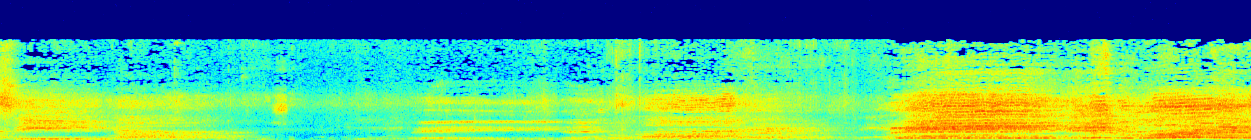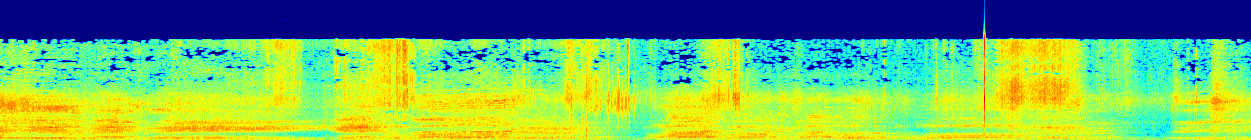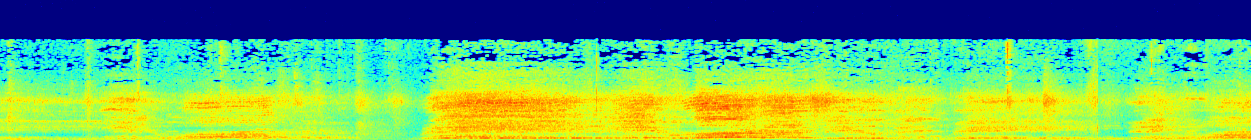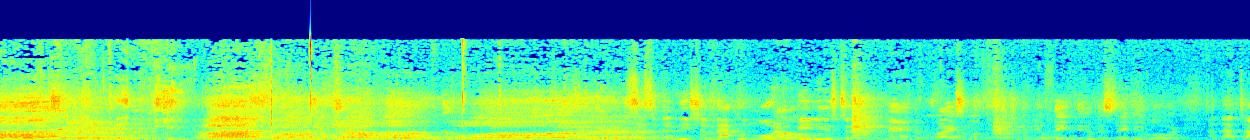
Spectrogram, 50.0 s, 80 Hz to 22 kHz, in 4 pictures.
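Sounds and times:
congregation singing: 0.0s - 50.0s.

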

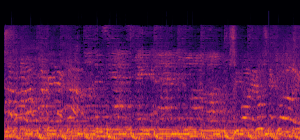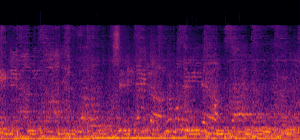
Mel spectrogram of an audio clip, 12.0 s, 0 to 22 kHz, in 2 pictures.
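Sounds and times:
loud dance music with bass: 0.1s - 12.0s.

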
